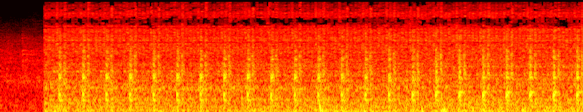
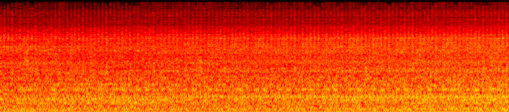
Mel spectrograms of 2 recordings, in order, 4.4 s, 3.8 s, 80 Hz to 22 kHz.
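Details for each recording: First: BMW X5 F15 with N57D30 313 HP diesel at idle, in the owner's clip; steady deep knock about twice a second from the bottom of the engine; later found spun main bearings and a connecting rod bearing, i.e. rod bearing knock. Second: BMW X5 F15 with second-hand N57D30 313 hp diesel replacing one with spun main and rod bearings, almost cold, only a sensor fault code before the catalytic converter: deep, even idle with light regular clatter, no misfire or knock; runs smooth.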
